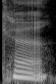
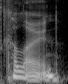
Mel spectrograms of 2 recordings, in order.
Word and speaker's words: Köln: called Boots House in a city called, they pronounce it Köln, but I think it's Cologne.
